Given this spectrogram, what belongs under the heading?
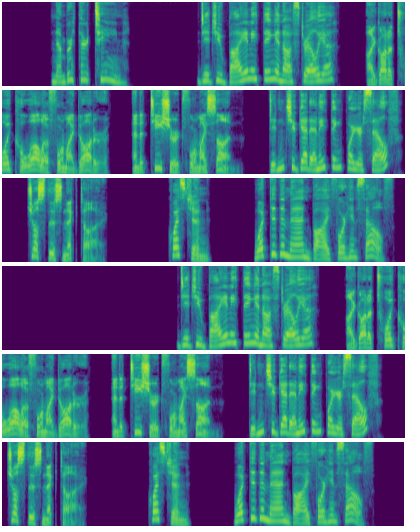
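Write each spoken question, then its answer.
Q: What did the man buy for himself?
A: A necktie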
